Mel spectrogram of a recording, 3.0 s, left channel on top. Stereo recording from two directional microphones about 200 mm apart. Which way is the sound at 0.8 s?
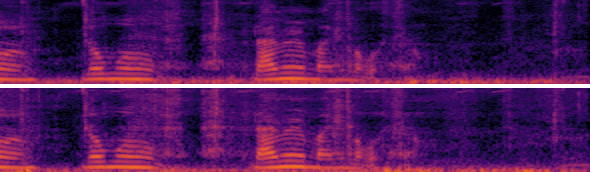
10° right (ahead or behind).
